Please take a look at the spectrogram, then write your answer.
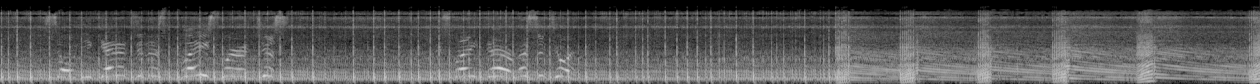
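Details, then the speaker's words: Mac 125 SP chainsaw with single-jet carburetor, off throttle; screaming two-stroke surging up and down about once a second, set right on the cusp of too lean to idle, loads up when richened slightly. "it just goes whack and that's right on the cusp of where it's too lean and it won't idle that's that single jet"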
